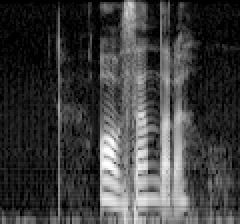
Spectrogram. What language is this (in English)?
Swedish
